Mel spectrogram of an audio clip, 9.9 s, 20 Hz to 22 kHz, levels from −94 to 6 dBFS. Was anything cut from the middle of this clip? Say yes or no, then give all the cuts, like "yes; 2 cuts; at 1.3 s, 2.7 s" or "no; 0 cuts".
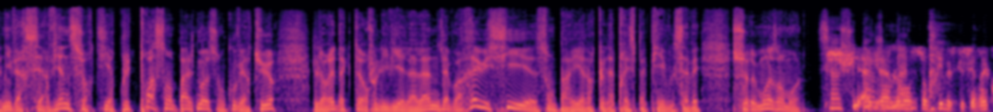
yes; 4 cuts; at 1.9 s, 3.7 s, 4.4 s, 7.5 s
